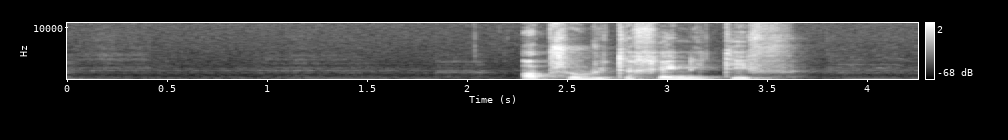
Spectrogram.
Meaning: genitive absolute
- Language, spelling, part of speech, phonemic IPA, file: Dutch, absolute genitief, noun, /ɑp.soːˌly.tə ˈɣeː.ni.tif/, Nl-absolute genitief.ogg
